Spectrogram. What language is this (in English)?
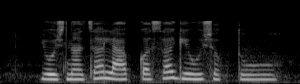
Marathi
